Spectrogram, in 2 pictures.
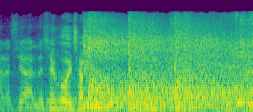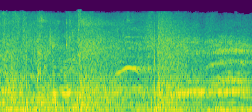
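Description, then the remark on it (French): A chaotic, noisy scene with repeated sharp bangs like gunshots cutting through a dense wash of commotion, while raised voices shout underneath throughout, as armed men burst onto a television studio set in Ecuador during a live broadcast and take hostages. “ce qu'on entend euh, derrière nous, c'est la bande-son d'une incroyable séquence, l'éruption d'hommes en armes et une prise d'otage sur un plateau télévisé.”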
